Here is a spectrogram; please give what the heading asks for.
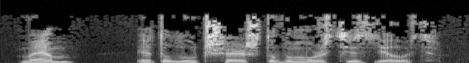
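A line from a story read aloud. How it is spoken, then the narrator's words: Tired. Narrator (Russian): оператор сказал устало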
